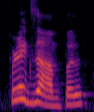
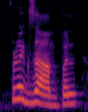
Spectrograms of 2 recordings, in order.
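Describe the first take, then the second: No difference in how they are said.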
